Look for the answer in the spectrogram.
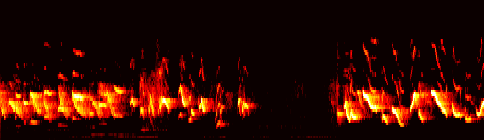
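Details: Sunda white-eye, a champion singer used as a tutor for other birds: quick high slurred notes, a short pause filled by a low hum and faint tones, then another energetic burst of shrill chatter.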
